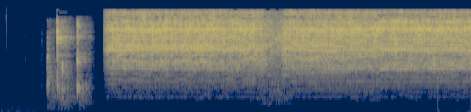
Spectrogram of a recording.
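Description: A coil tattoo machine fitted with a liner needle starts with a few quick mechanical clicks, then runs with a loud, steady, sharp electric buzz full of high overtones that holds to the end, dipping briefly midway.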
